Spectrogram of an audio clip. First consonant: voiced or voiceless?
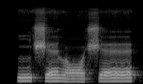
voiceless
